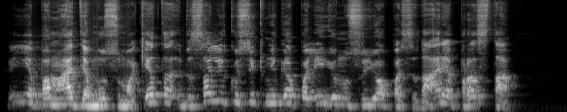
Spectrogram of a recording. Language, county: Lithuanian, Panevėžys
